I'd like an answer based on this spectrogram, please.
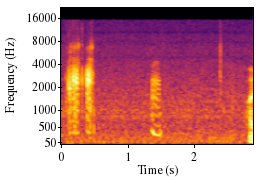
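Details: Two quick sneeze-like bursts, then Miez the cat, reacting as she always does to a human sneeze, with a short downward-sliding meow, followed by another noisy burst.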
